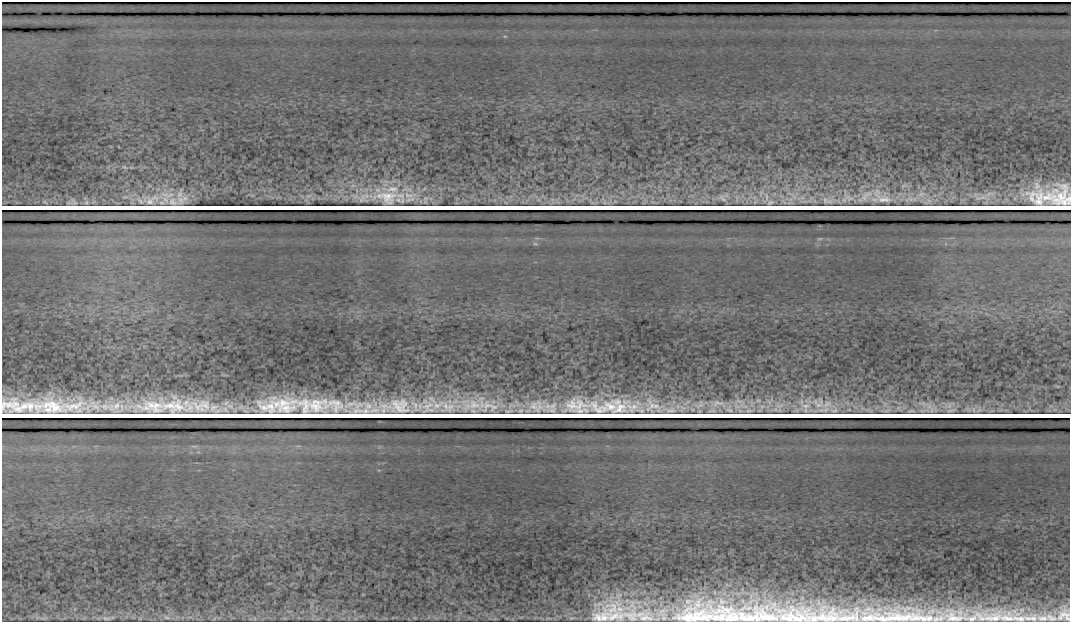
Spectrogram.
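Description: Heavy tropical-storm rain pouring steadily, with thunder rumbling twice: a long rumble from about ten seconds in, and a louder one near the end.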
